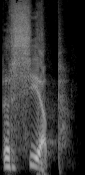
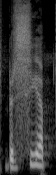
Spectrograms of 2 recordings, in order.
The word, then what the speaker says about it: bersiap: But okay, during this, after the war, during this, we called it bersiap.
